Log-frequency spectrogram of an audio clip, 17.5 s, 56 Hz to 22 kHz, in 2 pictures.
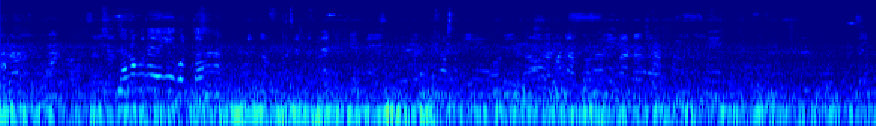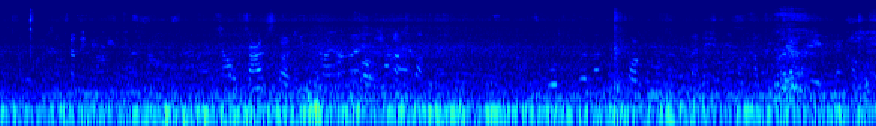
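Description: Steady low rumble of an LHB passenger coach running at high speed, about 130 km/h, heard from inside the coach, with passengers' voices murmuring underneath.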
